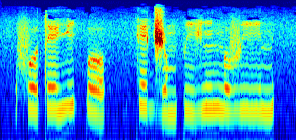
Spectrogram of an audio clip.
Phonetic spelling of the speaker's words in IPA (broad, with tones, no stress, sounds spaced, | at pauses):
f o˨ t e˨ j i˦ k͡p o˨ | k e˦ d͡ʒ ʊ˨ m p i˨ ɣ ĩ˦ ŋ ʊ˦ v iː˦ n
